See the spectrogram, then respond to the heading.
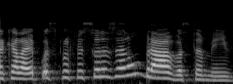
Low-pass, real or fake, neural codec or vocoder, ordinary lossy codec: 7.2 kHz; real; none; none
